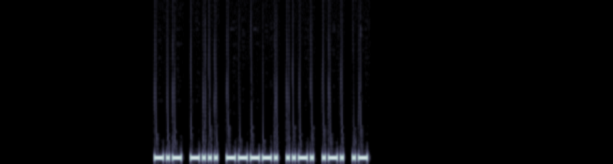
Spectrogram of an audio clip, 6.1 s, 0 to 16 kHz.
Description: Morse code, heard as a keyed tone, about 40 wpm, 700 Hz. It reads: KB9FRA
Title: USA Call Signs - 6 Characters - Repeated 3x - 40wpm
